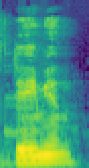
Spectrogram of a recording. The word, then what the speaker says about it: Damjan: My name is Damjan. The J is silent, but the message is strong.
